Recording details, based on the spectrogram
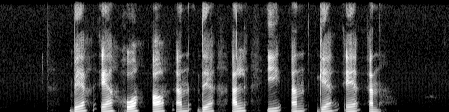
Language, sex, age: Norwegian, male, 26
